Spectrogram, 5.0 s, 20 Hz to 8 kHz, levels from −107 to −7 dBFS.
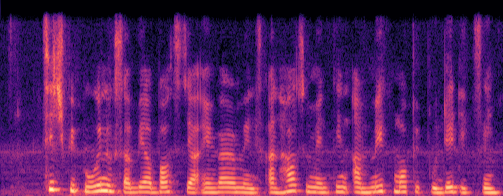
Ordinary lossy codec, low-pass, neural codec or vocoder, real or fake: none; 7.2 kHz; codec, 44.1 kHz, 7.8 kbps, DAC; fake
